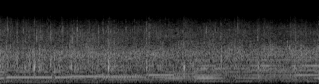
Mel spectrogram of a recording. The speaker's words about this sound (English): Can you clap your hands to Jesus tonight, please?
